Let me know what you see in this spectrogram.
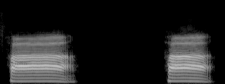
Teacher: নিচের ঠোঁটের ভিজে অংশ এবং সামনের উপরের দুই দাঁতের আগার সাথে লাগিয়ে উচ্চারিত হয় ফা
